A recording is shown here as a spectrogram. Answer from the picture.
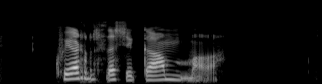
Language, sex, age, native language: Icelandic, male, 8, Icelandic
